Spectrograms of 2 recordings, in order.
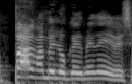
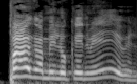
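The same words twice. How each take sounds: First: Said in the usual way. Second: Exigencia fuerte y alta, a viva voz; demanda enojada. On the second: Acted. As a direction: reclama el pago a gritos, como un acreedor furioso. Siervo exige el pago con violencia. (exigencia enojada en voz fuerte)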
